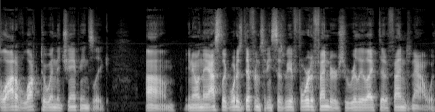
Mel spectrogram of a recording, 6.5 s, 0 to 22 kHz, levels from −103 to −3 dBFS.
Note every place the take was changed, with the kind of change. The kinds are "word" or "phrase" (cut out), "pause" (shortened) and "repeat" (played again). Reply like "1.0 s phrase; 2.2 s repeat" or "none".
2.7 s pause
